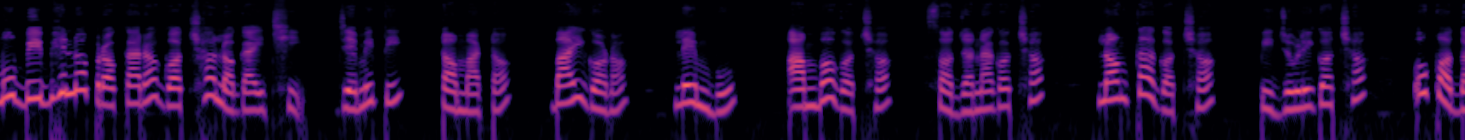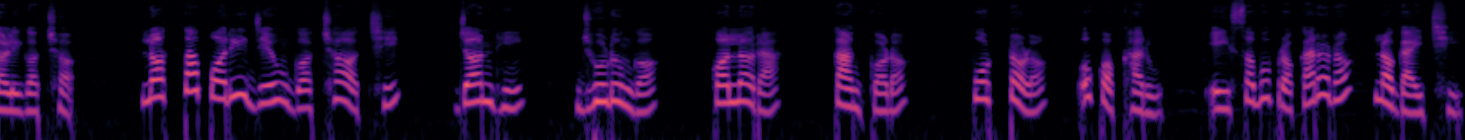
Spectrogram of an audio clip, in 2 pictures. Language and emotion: Odia, neutral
